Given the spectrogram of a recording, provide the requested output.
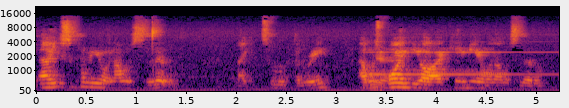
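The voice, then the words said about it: Thick accent. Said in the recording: “I used to live in the Dominican Republic... So my accent is pretty thick.”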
